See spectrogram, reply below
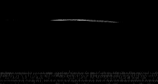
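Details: An American robin gives a single thin, very high, narrow-band "high Z" alarm whistle lasting under a second, warning of danger, over a low steady hum.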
